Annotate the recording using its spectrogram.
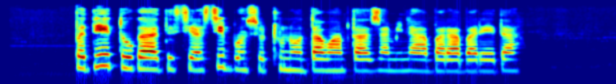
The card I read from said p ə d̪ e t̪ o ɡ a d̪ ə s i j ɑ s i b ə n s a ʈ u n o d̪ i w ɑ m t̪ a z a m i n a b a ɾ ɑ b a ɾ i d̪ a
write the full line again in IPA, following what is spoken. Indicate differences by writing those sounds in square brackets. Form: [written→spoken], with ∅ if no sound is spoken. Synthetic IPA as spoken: p ə d̪ e t̪ o ɡ a d̪ ə s i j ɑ s i b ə n s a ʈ u n o d̪ [i→a] w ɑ m t̪ a z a m i n a b a ɾ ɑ b a ɾ [i→e] d̪ a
